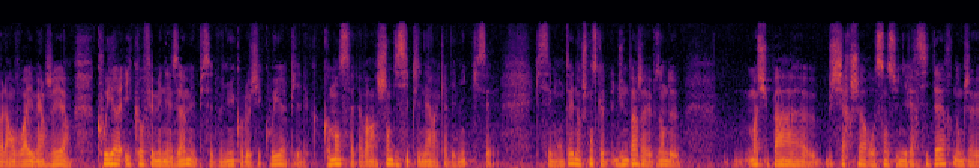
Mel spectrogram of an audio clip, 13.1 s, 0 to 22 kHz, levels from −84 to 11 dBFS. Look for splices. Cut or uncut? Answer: uncut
